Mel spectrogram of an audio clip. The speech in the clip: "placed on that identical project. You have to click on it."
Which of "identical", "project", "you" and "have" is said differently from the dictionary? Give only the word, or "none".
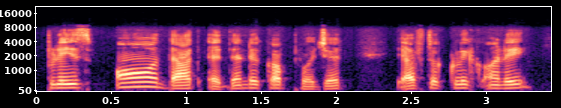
have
